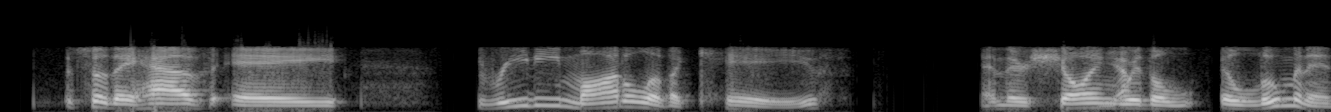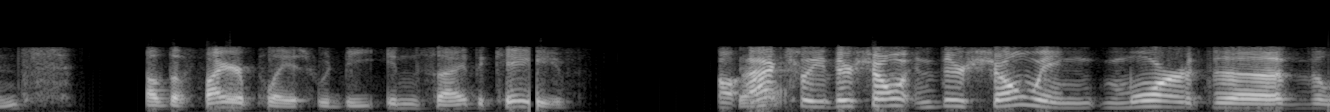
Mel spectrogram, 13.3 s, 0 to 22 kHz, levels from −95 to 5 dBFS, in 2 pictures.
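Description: At 9.31 s, after "would be inside the", packet loss on an ADPCM call leaves a hard-edged 40 ms silence, a few packets' worth, ending at 9.38 s. It shows as a flat gap in the waveform and a sharp-sided blank column on the spectrogram. The decoder's adaptive predictor and step size lose step with the sender's, so speech re-enters unsteadily before settling.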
